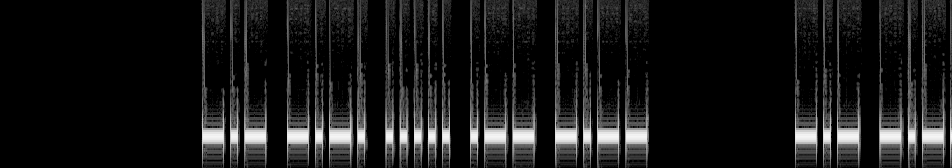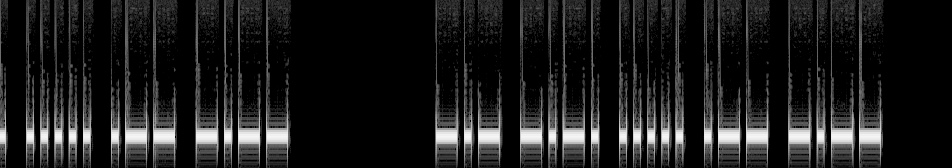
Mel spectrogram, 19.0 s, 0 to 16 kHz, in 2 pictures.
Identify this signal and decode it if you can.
Morse code, heard as a keyed tone, about 17 wpm, 700 Hz. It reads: KC5WY KC5WY KC5WY
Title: USA Call Signs - 5 Characters - Repeated 3x - 17wpm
